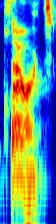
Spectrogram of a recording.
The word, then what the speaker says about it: Clarence: what isn't it Clarence I thought you're supposed to pronounce it Clarence but no that's actually like a plot point where like then the woman uh God deia vinia vinia pronounces it correctly he's like you're the only one who says my name with two syllables which isn't really true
